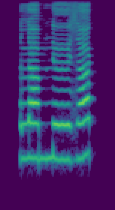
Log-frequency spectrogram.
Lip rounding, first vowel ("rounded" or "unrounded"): unrounded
